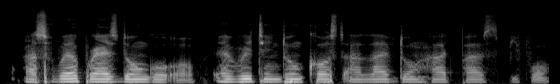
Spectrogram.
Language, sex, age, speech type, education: Nigerian Pidgin, male, 30-45, read, primary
